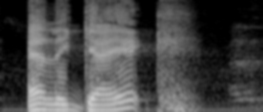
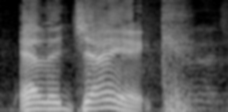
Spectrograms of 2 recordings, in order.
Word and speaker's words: elegiac: The third word I read, I can't pronounce. Elegiac. – Elegiac. – Elegiac. Thank you.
